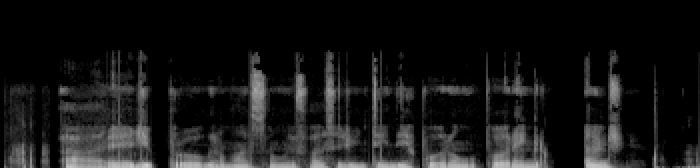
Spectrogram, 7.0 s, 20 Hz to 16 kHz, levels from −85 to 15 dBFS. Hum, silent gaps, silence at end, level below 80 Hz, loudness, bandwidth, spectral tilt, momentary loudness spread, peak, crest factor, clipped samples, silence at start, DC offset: none; 0.53-0.58 s, 1.61-1.67 s, 5.55-5.84 s, 6.48-6.53 s; 0 s; -54 dBFS; -18 LUFS; 11 kHz; -6 dB/octave; 15 LU; 0 dBFS; 18 dB; under 0.1%; 0.15 s; under 0.1%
